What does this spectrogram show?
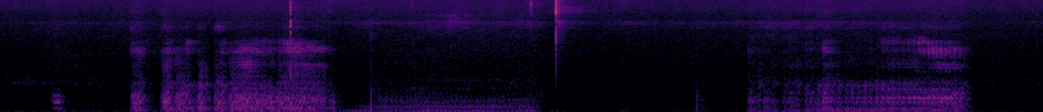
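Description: A pug snores in deep sleep, with long rough rattling breaths rising and falling.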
